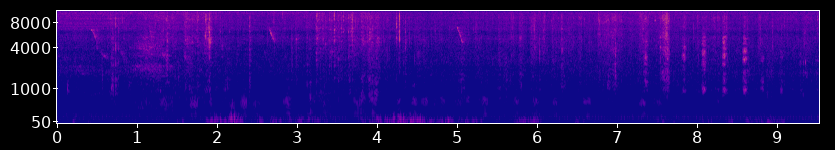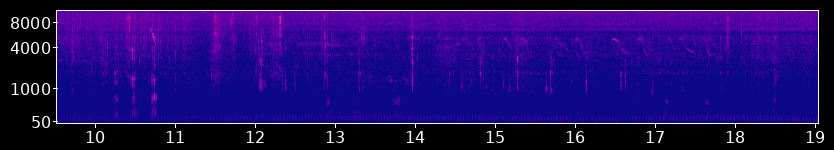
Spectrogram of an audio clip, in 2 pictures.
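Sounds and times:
pigs grunting and squealing: 1.0 - 10.9, 11.6 - 18.6
microphone rumble: 1.6 - 6.6.

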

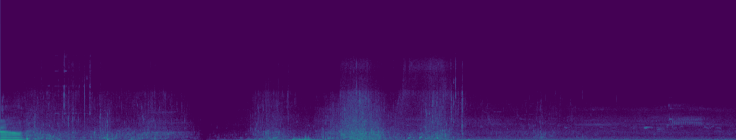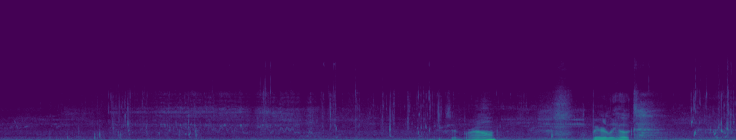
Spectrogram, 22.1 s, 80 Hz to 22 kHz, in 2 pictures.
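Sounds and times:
wind buffeting microphone: 3.3 - 14.5.

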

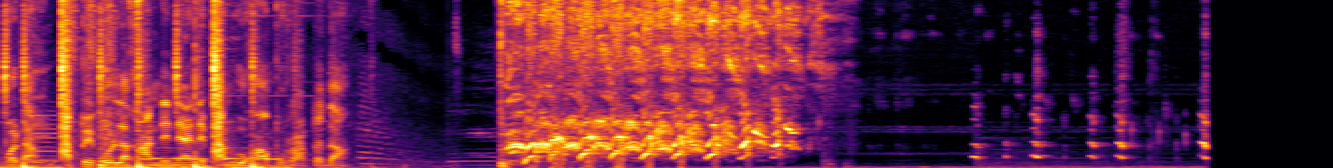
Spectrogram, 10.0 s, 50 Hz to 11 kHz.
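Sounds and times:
high-pitched laugh: 3.7 - 6.4, 7.2 - 9.1.

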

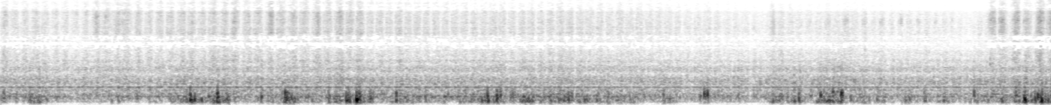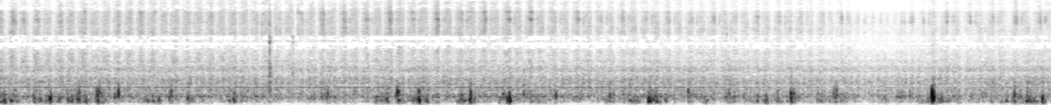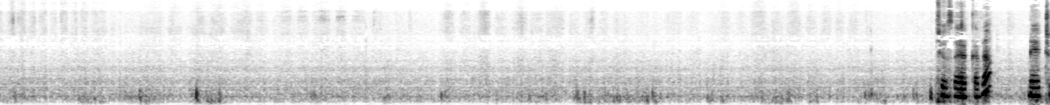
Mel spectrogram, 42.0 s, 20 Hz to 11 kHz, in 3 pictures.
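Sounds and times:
crayon scratching on paper: 0.0 - 39.7.

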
